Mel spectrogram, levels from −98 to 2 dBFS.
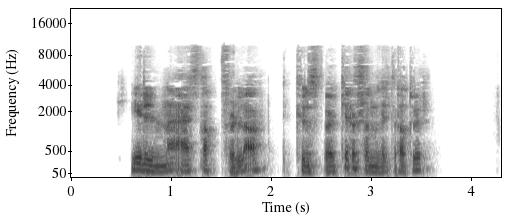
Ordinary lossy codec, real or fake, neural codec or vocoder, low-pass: AAC, 32 kbps; real; none; 9.9 kHz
